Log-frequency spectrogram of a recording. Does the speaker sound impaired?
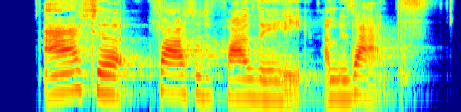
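Yes: Down syndrome; diagnosed at birth.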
